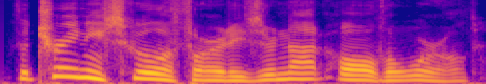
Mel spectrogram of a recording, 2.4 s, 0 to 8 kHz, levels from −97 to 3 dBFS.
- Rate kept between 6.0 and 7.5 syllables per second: Yes, 6.3 syllables/s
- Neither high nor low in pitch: Yes, medium, 180 Hz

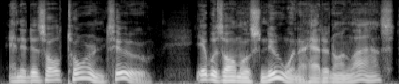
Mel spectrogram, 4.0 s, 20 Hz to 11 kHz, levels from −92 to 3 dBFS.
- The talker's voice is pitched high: No, low, 115 Hz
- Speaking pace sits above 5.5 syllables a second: No, 5.0 syllables/s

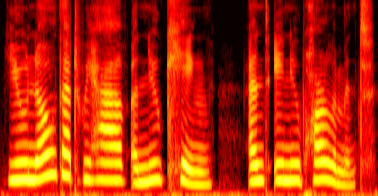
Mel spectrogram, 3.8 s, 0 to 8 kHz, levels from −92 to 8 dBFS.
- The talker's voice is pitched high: Yes, very high, 250 Hz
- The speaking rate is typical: Yes, average, 190 wpm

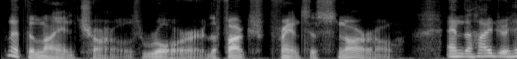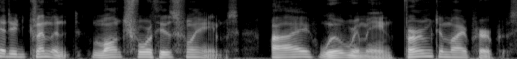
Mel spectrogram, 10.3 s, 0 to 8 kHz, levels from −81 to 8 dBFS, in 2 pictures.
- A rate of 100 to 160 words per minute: Yes, average, 145 wpm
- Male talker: Yes, male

